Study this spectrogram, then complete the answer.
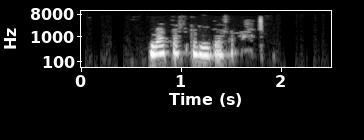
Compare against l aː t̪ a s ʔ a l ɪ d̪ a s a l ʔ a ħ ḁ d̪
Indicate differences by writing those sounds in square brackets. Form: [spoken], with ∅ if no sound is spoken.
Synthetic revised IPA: l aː t̪ a s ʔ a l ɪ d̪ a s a [∅] ʔ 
